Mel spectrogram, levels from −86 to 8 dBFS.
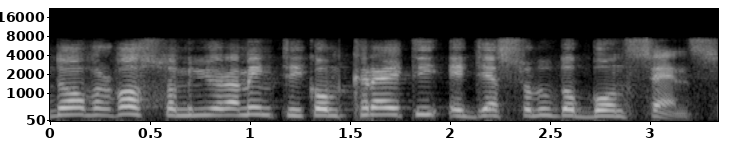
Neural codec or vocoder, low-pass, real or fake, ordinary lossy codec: codec, 16 kHz, 0.8 kbps, ZipCodec; 7.2 kHz; fake; none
